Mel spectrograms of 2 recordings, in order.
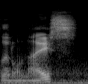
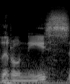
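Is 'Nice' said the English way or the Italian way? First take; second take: English; Italian. First: Nice is said like the plain English word. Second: Nice is said with a foreign, Italian-style vowel. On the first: "It might be just Little Nice" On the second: "I think I'm pronouncing it the usual Italian way"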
